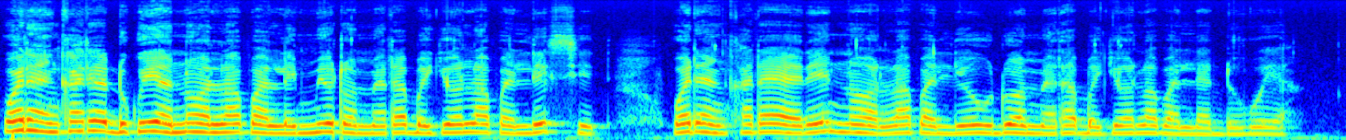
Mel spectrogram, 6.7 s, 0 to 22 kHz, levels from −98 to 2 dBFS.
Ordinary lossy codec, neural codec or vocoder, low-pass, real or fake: none; none; none; real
